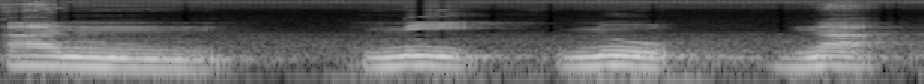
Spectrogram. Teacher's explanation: you notice that your tongue is touching somewhere specific, and it's touching just behind your top teeth, and there is a nasal sound. There is some air that's coming out and sound that's coming out from your nose, from behind your nose. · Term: noon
